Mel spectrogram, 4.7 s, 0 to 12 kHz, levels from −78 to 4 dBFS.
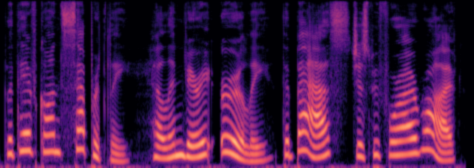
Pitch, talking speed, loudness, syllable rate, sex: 255 Hz, 165 wpm, -17 LUFS, 5.9 syllables/s, female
